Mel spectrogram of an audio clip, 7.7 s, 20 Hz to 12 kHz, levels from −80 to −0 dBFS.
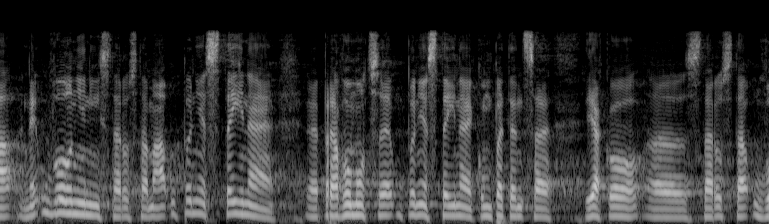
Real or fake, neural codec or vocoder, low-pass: fake; codec, 16 kHz, 16 kbps, FreqCodec, larger model; 7.2 kHz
